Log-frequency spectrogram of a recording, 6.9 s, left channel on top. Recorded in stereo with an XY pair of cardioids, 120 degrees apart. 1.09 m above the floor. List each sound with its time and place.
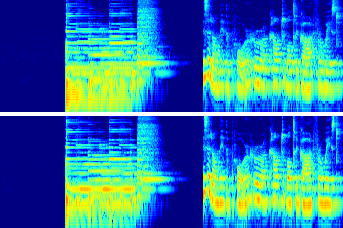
1.3 s a guitar: 25° right, 1.5 m
2.7 s a snare drum: straight ahead, 1.0 m
4.0 s a woman speaking: 35° right, 0.5 m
